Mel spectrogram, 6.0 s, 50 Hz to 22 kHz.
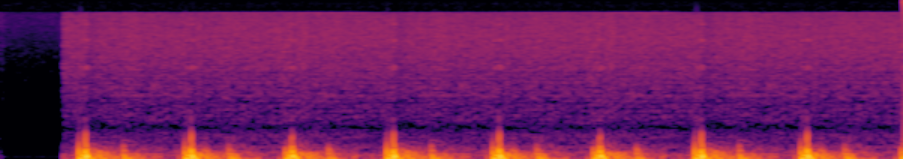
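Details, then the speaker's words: Patient with mild aortic stenosis: regular heartbeat about 86 a minute with a sharp, high-frequency early click just after the first sound, an aortic ejection sound heard best at the base with the diaphragm firmly pressed. "listen now to an ejection sound the following example was was taken from a patient with mild aortic"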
